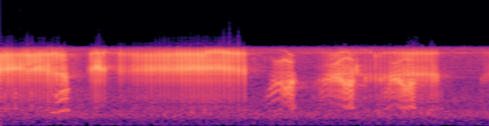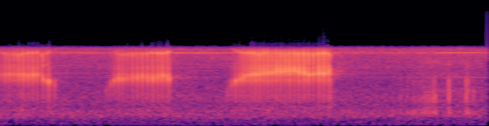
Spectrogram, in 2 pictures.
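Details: Near Turku, Finland, green frogs give loud, rattling croaks in long pulsed bursts, one after another.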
